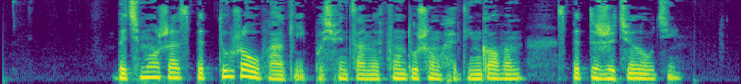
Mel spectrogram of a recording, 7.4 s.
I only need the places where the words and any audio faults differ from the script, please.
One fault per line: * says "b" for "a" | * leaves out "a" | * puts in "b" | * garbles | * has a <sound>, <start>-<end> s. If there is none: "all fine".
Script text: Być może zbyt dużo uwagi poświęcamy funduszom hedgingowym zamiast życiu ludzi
* says "zbyt" for "zamiast"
